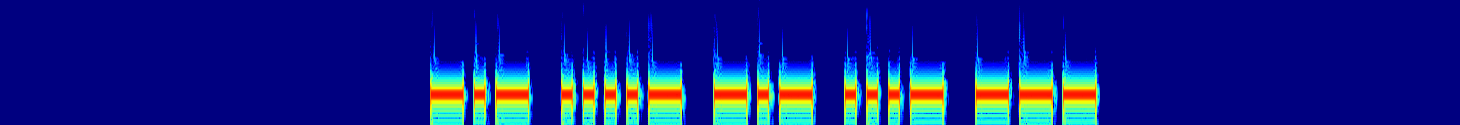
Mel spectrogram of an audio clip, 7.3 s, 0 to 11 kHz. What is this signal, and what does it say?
Morse code, heard as a keyed tone, about 22 wpm, 700 Hz. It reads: K4KVO
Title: USA Call Signs - 5 Characters - Repeated 3x - 22wpm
